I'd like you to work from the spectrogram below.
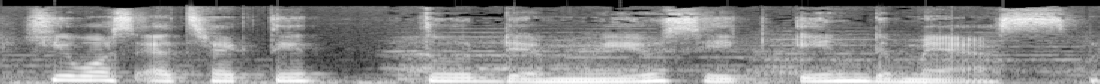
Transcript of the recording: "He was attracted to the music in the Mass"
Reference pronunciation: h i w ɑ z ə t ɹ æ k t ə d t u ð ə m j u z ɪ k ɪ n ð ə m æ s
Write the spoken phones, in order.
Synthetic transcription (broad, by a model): h i w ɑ s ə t ɹ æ k t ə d t u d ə m j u s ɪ k ɪ n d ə m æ s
